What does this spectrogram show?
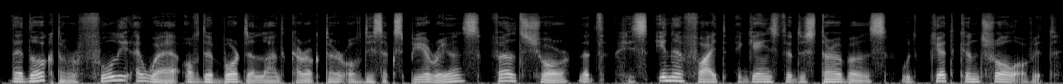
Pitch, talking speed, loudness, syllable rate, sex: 115 Hz, 140 wpm, -21 LUFS, 4.3 syllables/s, male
